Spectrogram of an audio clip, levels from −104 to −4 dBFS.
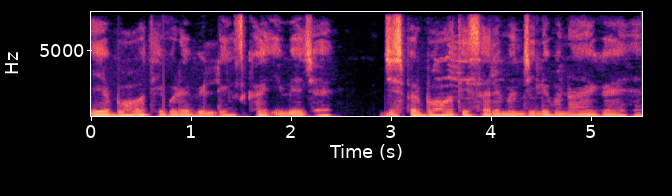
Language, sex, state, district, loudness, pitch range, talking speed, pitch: Hindi, male, Uttar Pradesh, Etah, -25 LUFS, 120-130 Hz, 165 wpm, 125 Hz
